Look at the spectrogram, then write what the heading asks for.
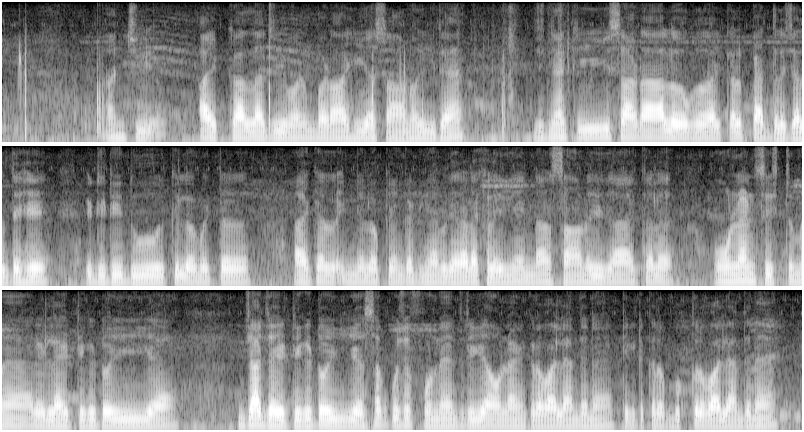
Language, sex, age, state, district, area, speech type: Dogri, male, 30-45, Jammu and Kashmir, Samba, rural, spontaneous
